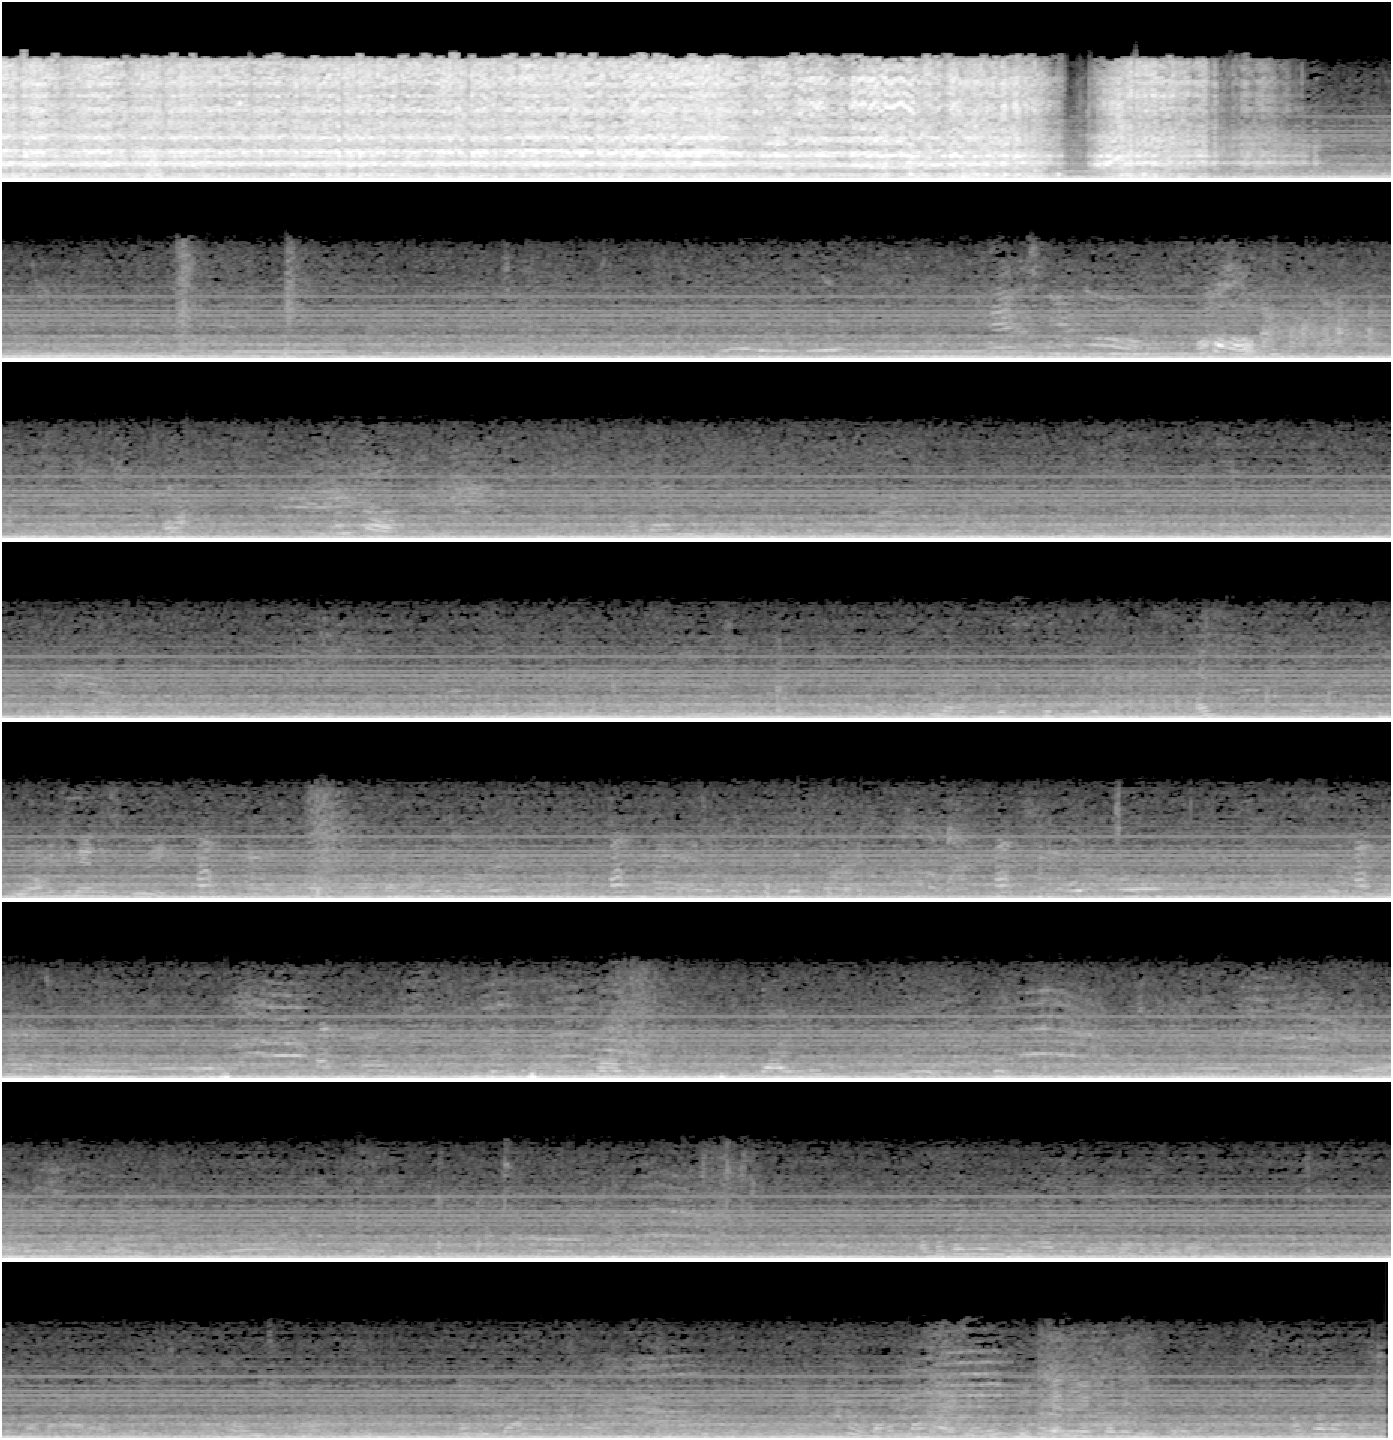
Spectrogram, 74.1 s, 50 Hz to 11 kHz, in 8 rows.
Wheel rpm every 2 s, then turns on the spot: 240, 230, 220, 100, 0, 0, 0, 0, 0, 0, 0, 0, 0, 0, 0, 0, 0, 0, 0, 0, 0, 0, 0, 0, 0, 0, 0, 0, 0, 0, 0, 0, 0, 0, 0, 0, 0.
none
